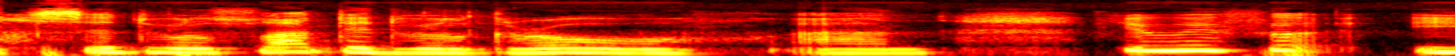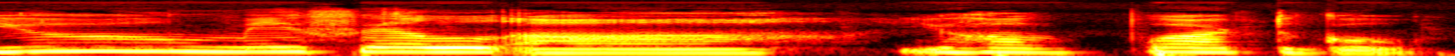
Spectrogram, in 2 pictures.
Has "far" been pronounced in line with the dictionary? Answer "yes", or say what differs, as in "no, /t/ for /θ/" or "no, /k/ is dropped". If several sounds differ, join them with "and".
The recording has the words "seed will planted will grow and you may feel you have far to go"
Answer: no, /p/ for /f/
